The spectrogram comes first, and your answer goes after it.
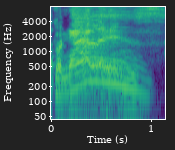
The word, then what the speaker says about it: Canales: But Dave Canales, he'll. I think Canales is gonna be a big. You gotta say it like this, Canales.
